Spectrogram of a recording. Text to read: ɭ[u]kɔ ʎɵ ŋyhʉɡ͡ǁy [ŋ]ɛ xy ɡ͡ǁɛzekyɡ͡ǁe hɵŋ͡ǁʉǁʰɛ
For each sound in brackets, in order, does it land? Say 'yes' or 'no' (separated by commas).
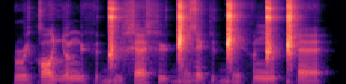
no, no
